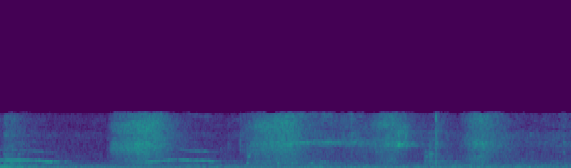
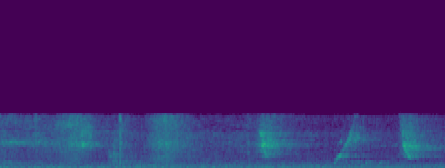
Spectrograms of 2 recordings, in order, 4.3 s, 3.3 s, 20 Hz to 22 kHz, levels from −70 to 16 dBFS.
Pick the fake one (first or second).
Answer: second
